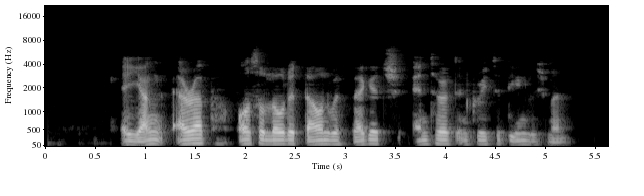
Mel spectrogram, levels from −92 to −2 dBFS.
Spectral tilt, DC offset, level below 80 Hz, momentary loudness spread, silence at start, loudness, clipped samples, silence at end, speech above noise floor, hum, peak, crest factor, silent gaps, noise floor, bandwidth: -9 dB/octave; under 0.1%; -70 dBFS; 13 LU; 0.75 s; -30 LUFS; under 0.1%; 0.4 s; 48 dB; none; -10 dBFS; 22 dB; none; -77 dBFS; 6.2 kHz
